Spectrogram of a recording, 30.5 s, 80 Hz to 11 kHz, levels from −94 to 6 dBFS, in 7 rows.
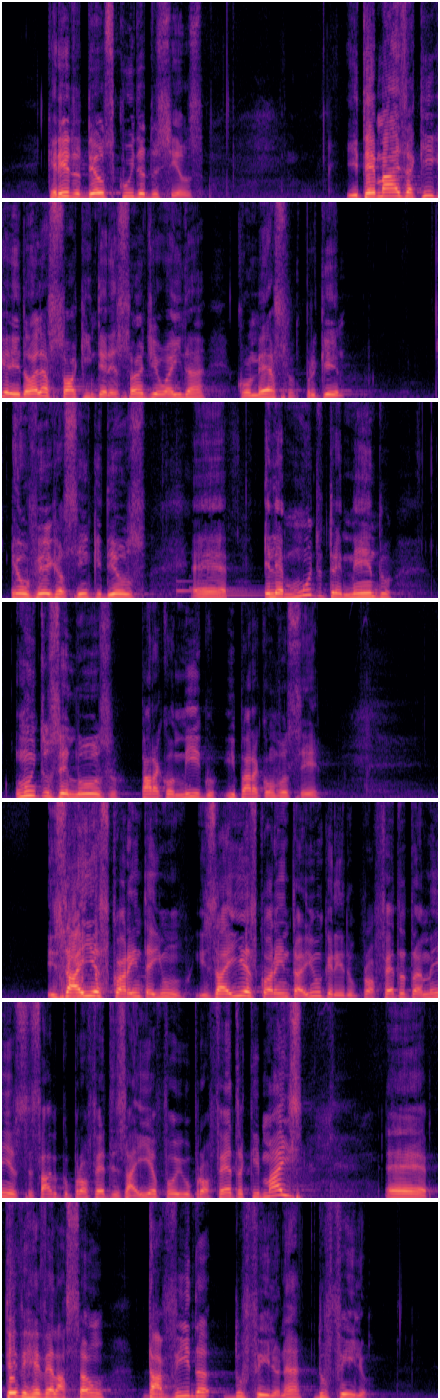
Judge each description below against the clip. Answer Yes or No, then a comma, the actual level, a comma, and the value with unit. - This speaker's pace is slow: No, average, 130 wpm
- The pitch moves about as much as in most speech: Yes, average, 3.5 semitones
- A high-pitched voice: No, medium, 175 Hz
